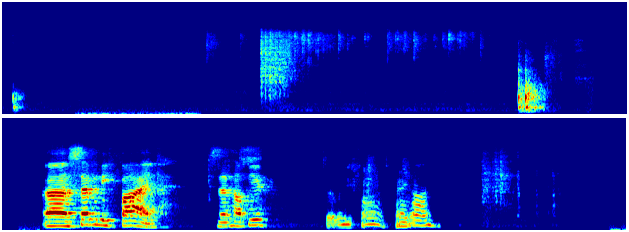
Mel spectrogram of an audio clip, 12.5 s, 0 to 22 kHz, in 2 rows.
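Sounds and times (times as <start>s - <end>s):
D100 dice clattering as rolled: 2.0s - 4.9s
speech: 6.7s - 10.7s.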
